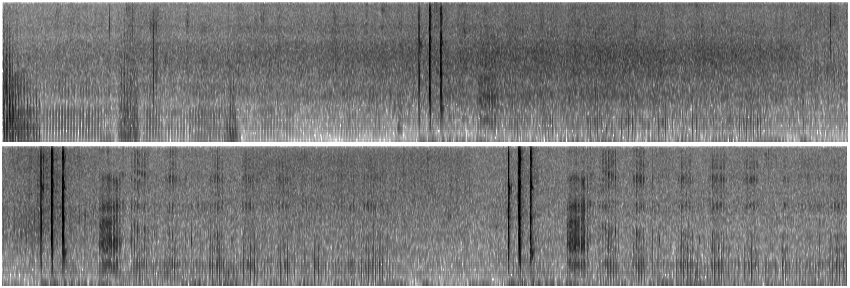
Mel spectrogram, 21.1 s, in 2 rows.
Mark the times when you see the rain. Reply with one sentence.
The rain can be heard from 0.0 to 16.5 s.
